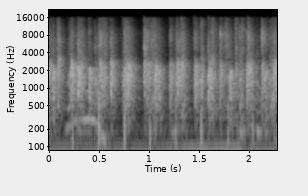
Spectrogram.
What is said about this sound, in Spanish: Creo que le tenemos que dar un aplauso, ¿no, chicos?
